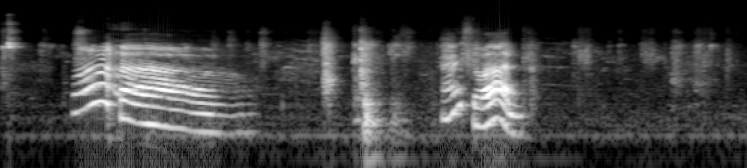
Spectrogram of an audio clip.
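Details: Pet African grey parrot talking and doing tricks indoors, imitating sounds on request: a long descending harmonic whistle-like phrase, then short clipped syllables and laughter-like bursts, with people talking nearby.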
